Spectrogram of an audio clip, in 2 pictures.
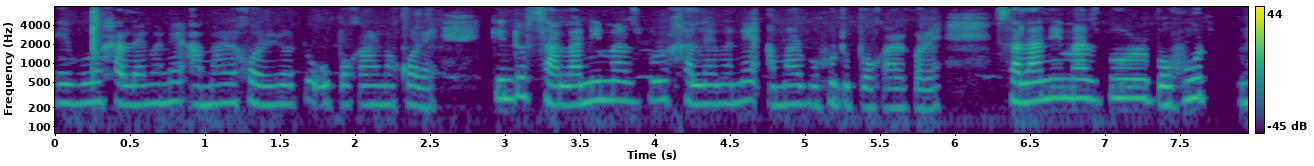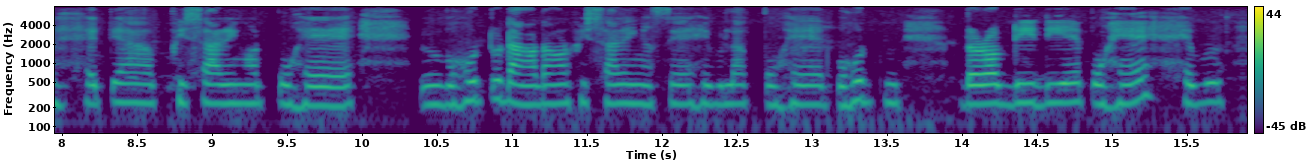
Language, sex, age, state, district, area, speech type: Assamese, female, 30-45, Assam, Golaghat, rural, spontaneous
